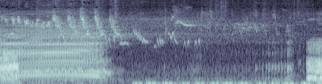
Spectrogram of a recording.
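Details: Gentle cattle being herded to a green pasture; one long loud moo lasting about a second and a half, falling slightly at its end, then quieter rustling and bird chirps before another moo begins.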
